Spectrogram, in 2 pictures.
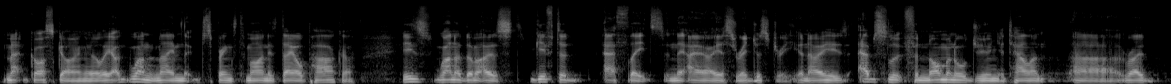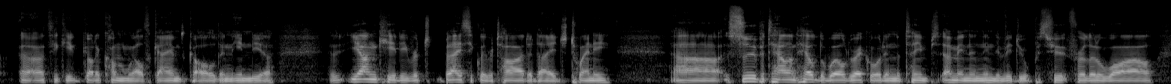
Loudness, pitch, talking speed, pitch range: -28 LUFS, 95 Hz, 190 wpm, 90-100 Hz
